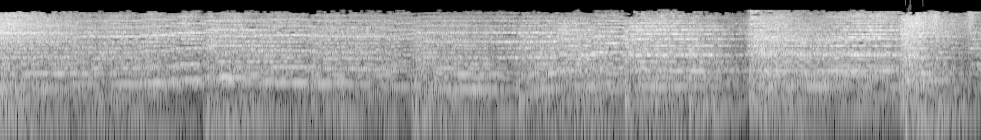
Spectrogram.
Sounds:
Music

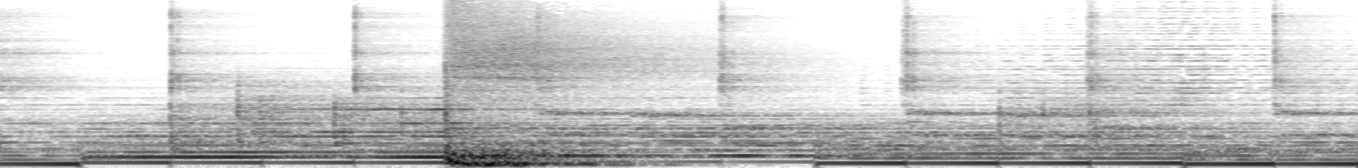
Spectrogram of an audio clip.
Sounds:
Music

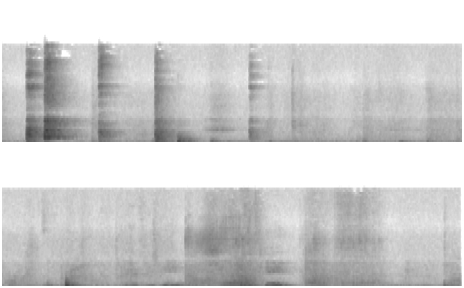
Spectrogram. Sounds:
Speech

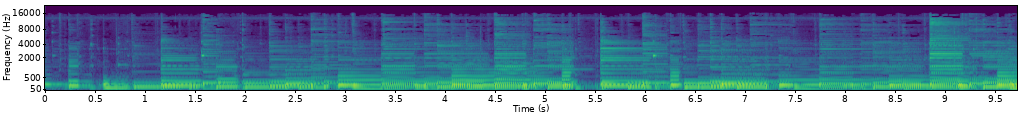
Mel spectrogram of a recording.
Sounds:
Plucked string instrument, Strum, Music, Acoustic guitar, Guitar, Musical instrument

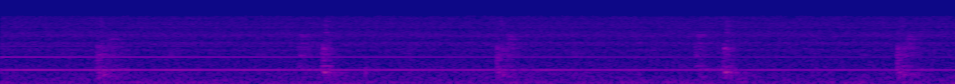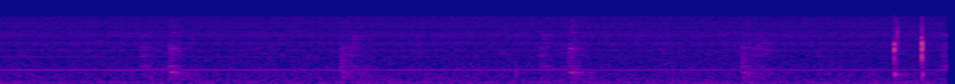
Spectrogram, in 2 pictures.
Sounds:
Tick

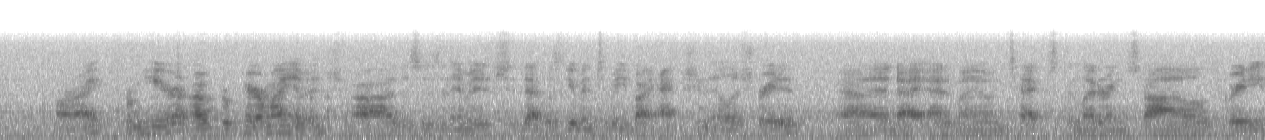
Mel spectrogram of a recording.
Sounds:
Speech

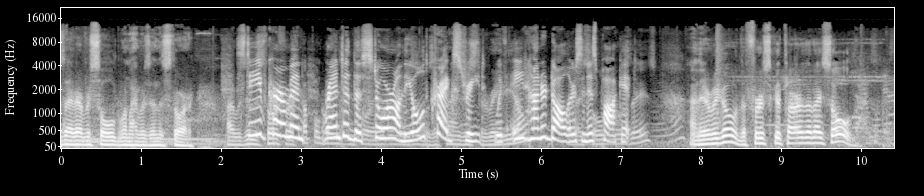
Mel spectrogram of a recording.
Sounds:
Speech, Music

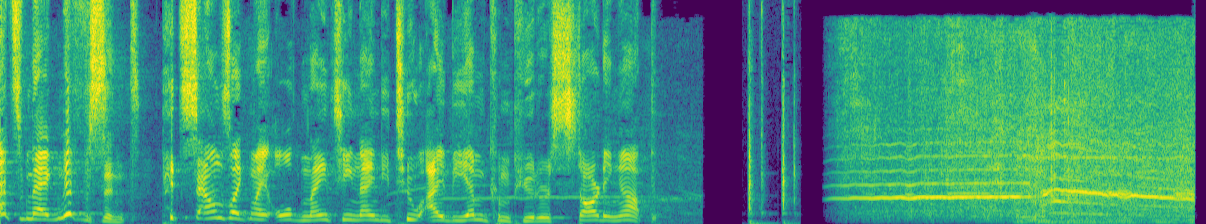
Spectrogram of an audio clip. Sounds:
Speech

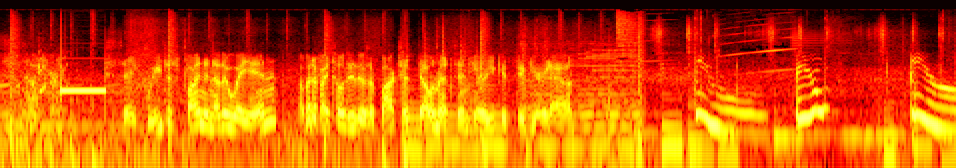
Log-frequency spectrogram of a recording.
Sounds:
Speech, Music

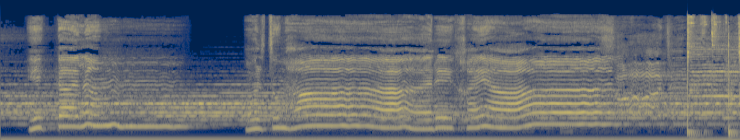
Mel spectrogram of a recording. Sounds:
Singing, Music

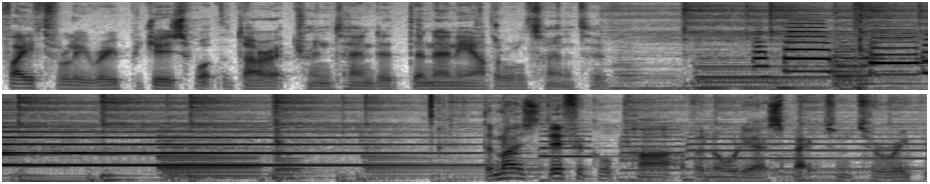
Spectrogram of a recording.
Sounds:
Speech, Music

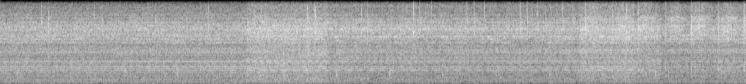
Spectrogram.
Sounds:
Engine, Heavy engine (low frequency)

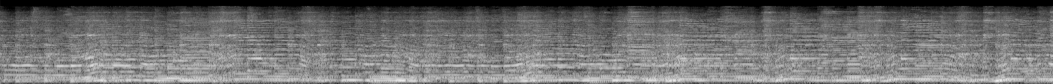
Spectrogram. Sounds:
Music, Guitar, Plucked string instrument, Musical instrument, Acoustic guitar

